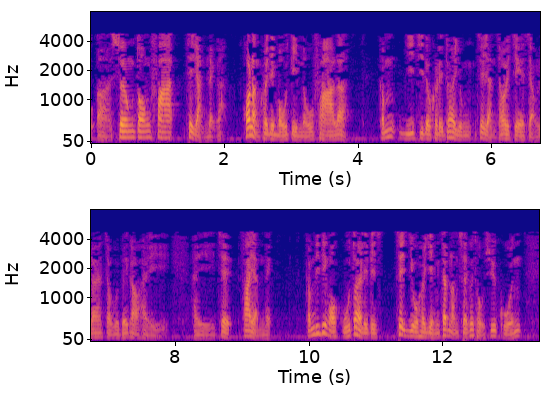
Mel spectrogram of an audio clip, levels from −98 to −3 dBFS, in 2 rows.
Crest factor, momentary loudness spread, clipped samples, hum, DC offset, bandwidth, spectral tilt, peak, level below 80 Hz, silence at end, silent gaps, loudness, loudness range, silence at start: 24 dB; 13 LU; under 0.1%; none; under 0.1%; 4.9 kHz; -4.5 dB/octave; -10 dBFS; -62 dBFS; 0.3 s; none; -34 LUFS; 6 LU; 0 s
